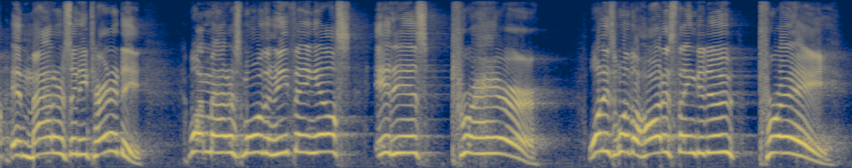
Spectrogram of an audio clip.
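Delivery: impassioned preaching. Acted. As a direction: hammer it home to the congregation. Preaching at full force.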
